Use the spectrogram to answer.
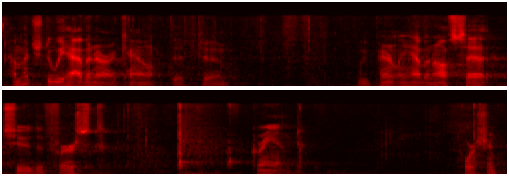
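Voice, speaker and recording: A man speaking as a council member at a public meeting, in halting, formal phrases. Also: medium pitch, fairly even intonation, a bit bright. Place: indoor city council chamber. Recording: echoey council chamber with faint noise.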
